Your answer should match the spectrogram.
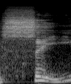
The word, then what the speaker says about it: Cei: It is a thing called a C, so that's spelled C-E-I, five colours lock.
